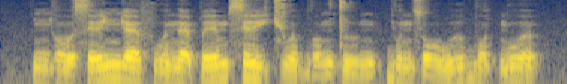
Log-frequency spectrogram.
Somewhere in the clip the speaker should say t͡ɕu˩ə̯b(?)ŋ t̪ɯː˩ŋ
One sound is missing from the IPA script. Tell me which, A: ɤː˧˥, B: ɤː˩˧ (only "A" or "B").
B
